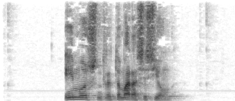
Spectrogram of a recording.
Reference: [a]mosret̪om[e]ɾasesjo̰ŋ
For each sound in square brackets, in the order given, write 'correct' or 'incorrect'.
incorrect, incorrect

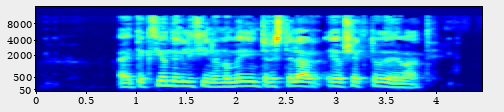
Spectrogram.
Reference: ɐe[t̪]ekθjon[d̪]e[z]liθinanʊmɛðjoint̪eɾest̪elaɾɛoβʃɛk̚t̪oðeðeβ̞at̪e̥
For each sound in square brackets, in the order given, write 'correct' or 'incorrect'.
correct, correct, incorrect

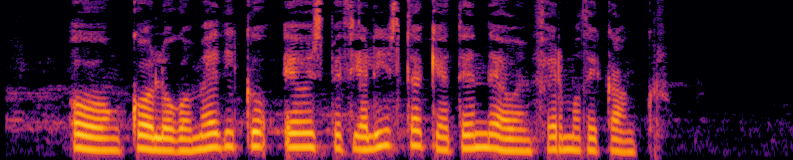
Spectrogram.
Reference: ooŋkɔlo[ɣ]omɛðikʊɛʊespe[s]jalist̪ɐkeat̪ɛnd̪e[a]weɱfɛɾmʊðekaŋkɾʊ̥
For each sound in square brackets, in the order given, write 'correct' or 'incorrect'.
correct, incorrect, correct

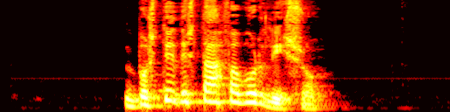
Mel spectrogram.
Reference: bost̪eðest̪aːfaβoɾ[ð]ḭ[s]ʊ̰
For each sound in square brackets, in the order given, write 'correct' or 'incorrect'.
correct, correct

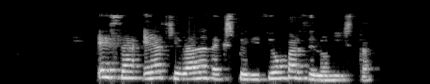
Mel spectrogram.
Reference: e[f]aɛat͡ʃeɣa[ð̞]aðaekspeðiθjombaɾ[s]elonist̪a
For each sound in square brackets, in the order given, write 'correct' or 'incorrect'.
incorrect, correct, incorrect

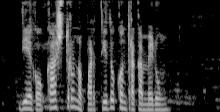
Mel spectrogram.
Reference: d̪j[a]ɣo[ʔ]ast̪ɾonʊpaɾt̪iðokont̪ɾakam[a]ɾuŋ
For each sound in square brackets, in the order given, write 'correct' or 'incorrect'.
incorrect, incorrect, incorrect

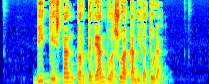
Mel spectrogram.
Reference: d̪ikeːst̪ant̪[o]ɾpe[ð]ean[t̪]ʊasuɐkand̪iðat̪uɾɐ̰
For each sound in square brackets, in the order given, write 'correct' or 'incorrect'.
correct, correct, incorrect

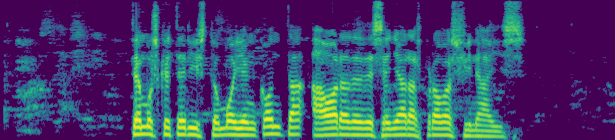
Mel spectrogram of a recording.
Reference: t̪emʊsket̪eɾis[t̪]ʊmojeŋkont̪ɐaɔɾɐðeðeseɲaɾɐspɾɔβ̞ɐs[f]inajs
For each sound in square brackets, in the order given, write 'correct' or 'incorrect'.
correct, correct

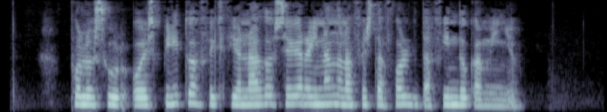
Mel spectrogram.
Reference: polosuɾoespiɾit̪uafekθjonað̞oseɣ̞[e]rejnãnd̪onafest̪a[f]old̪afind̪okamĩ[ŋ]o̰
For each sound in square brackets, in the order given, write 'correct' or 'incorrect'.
correct, correct, incorrect

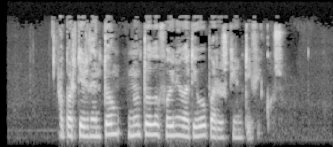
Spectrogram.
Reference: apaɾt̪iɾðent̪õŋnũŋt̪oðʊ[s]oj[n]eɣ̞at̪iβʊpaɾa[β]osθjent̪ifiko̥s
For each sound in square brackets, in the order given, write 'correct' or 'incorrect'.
incorrect, correct, incorrect

